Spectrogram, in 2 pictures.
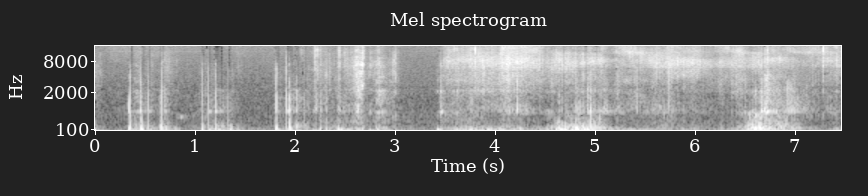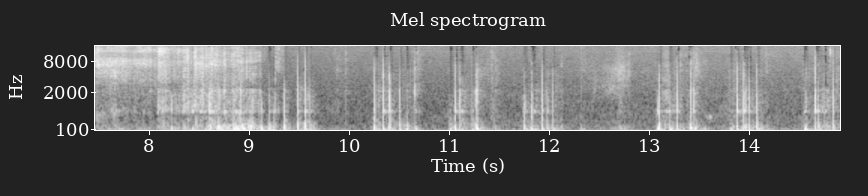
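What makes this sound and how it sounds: Long black nails tap and scratch on the face and edges of a small, flat, square cork coaster with a barcode sticker. Bursts of quick, dull, low-heavy taps frame a stretch of steady, brighter scratching in the middle, and each tap dies away almost instantly.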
